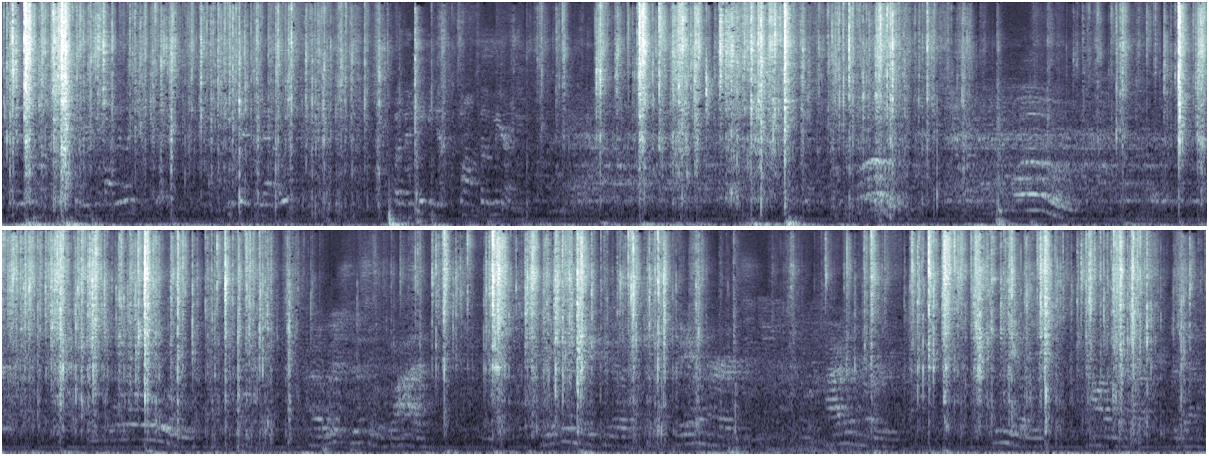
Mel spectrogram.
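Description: Plastic shrink-wrap crinkling and tearing in irregular bursts as a sealed box of trading cards is unwrapped and opened by hand.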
